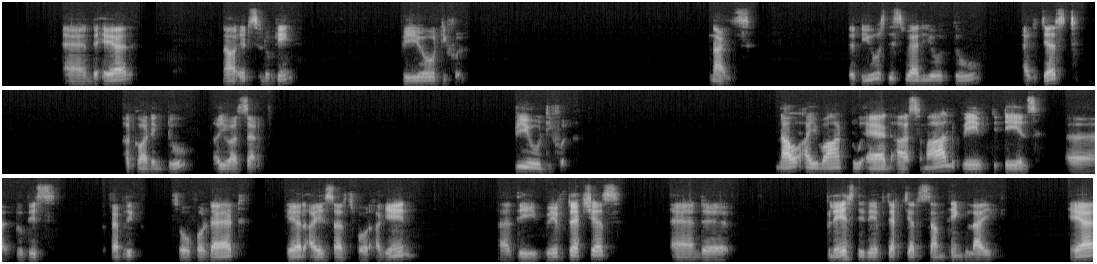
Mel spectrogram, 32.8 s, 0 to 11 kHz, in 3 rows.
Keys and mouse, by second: 5.4 click, 8.2-12.4 drag, 13.7 click, 14.8 click, 18.1 F6, 19.5 click, 21.8 click, 23.7 click, 24.3 click, 24.9 click, 26.3 shift+a.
